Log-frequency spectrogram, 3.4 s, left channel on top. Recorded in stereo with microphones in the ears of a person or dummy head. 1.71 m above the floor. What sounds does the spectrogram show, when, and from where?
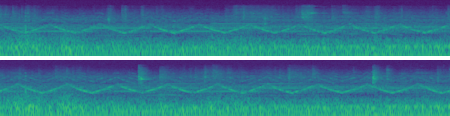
0.0 s an engine running: 15° left (ahead or behind)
